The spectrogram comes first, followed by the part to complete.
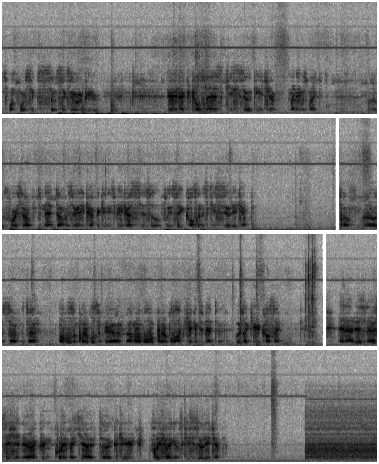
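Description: Voices received over an ICOM radio, thin and narrow-band from the radio's speaker, talking in several stretches with short pauses. Near the end the voices stop and a steady rush of static takes over.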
